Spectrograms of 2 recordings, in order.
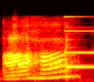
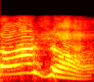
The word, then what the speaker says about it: Aja: writer most of the art was by david aha really that's how you pronounce his name i never knew i thought it was david aja like i'm i feel bad now well he's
